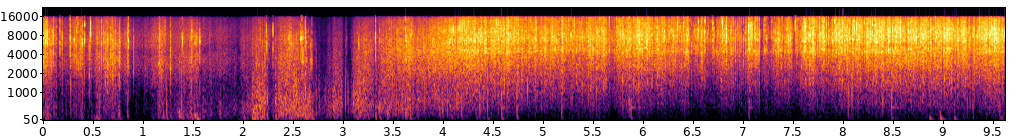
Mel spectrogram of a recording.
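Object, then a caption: Polystyrene foam beads in a plastic bag. Fingertips and short nails press and rub a full, clear plastic bag of yellow polystyrene foam beads laid flat. The beads crackle and rustle in a dense, bright hiss of tiny pops that dips briefly early on, swells around the second or third second, then stays steady to the end.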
